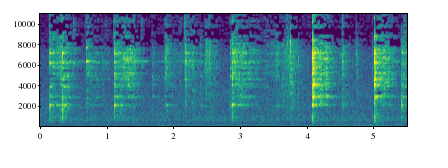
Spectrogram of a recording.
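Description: Dry spices rattle as they are tipped into a metal bowl.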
